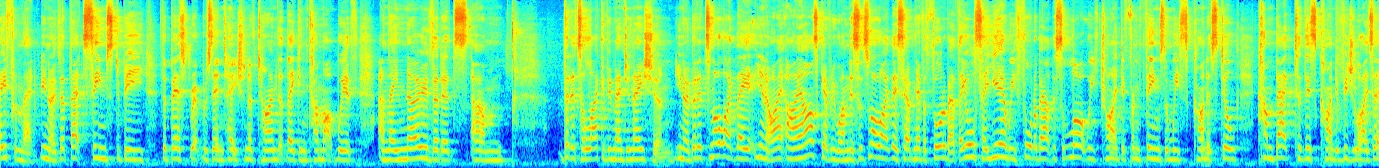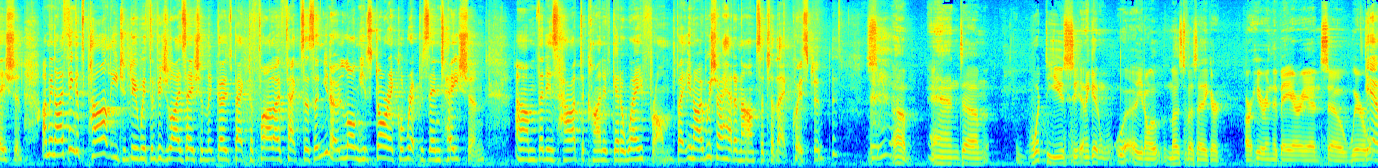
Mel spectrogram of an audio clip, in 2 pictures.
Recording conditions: busy venue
